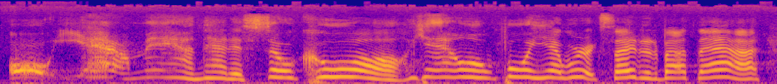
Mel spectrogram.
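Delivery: high, gushing, overeager mock kids; mock excited kids. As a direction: ham up the kids cheering for free stuff. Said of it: "And they're like".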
